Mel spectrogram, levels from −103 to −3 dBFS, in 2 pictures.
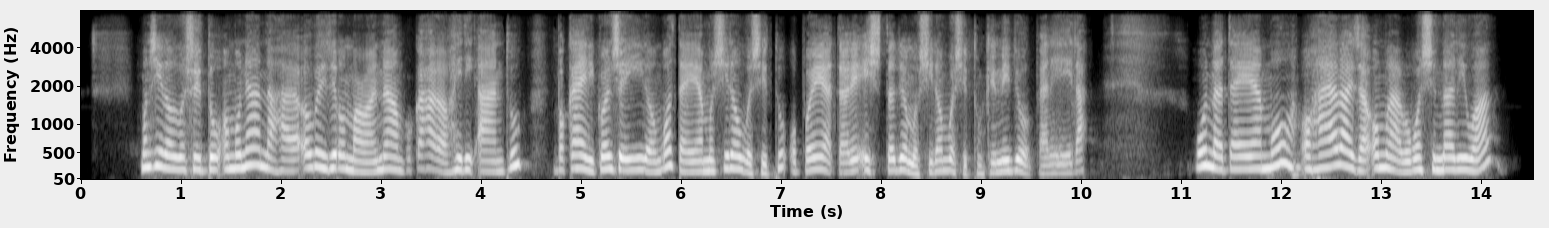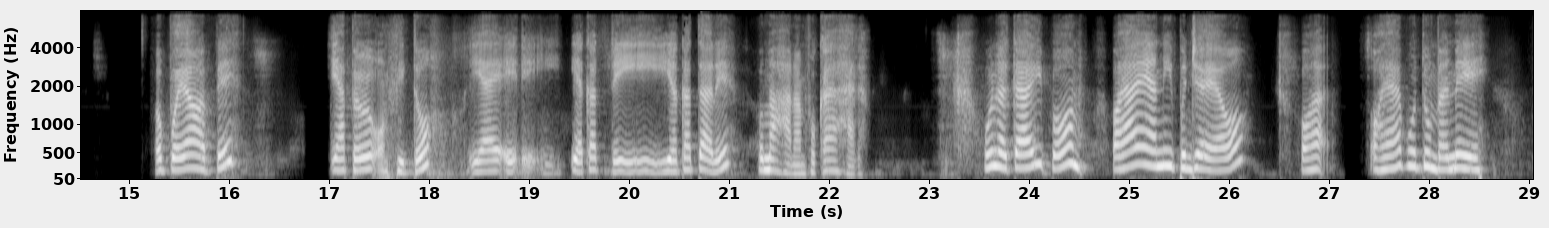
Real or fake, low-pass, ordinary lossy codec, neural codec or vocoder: fake; 7.2 kHz; AAC, 48 kbps; codec, 16 kHz, 0.5 kbps, X-Codec, HuBERT features, trained on LibriSpeech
